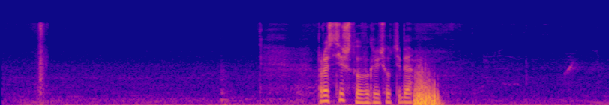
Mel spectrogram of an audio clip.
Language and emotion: Russian, sad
